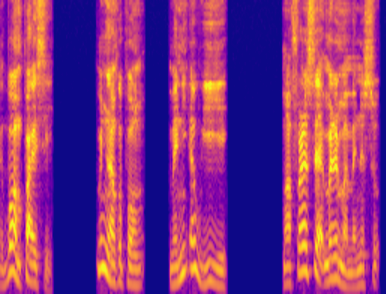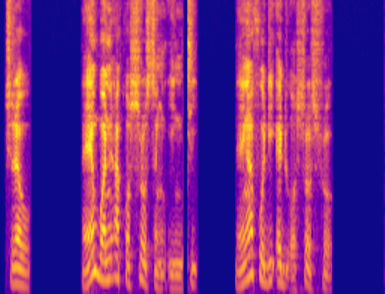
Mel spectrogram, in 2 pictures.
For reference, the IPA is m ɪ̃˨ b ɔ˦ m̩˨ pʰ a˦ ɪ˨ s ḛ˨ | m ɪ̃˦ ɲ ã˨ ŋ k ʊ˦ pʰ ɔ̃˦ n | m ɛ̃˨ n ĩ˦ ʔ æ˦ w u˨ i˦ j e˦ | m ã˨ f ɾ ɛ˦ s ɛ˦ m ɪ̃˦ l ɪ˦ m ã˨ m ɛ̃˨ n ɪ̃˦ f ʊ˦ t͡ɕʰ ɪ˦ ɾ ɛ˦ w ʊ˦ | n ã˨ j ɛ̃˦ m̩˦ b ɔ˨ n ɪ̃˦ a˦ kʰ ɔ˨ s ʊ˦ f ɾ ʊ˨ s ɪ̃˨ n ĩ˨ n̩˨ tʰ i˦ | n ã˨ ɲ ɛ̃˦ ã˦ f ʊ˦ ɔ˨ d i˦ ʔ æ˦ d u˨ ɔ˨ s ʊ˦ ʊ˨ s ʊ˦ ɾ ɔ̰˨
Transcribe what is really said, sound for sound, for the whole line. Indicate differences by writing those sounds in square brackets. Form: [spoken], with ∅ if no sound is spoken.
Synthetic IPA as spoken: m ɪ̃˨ b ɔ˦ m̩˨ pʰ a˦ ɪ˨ s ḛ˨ | m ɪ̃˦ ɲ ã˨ ŋ k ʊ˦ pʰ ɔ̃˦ n | m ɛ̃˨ n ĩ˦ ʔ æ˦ w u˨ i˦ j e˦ | m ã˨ f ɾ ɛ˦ s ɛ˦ m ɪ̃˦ [ɾ] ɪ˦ m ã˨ m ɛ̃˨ n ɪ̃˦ [s] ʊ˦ t͡ɕʰ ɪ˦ ɾ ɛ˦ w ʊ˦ | n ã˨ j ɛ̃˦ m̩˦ b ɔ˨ n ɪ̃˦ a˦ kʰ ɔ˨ s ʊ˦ [∅] ɾ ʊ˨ s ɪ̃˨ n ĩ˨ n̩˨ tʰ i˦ | n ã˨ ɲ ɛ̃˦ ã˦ f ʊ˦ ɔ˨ d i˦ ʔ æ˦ d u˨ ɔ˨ s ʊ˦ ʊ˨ s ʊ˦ ɾ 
